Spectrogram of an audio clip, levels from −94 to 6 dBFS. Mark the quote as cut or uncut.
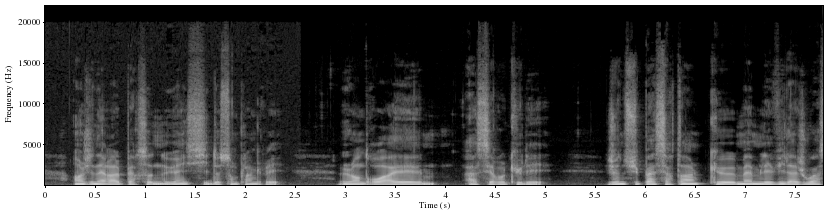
uncut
